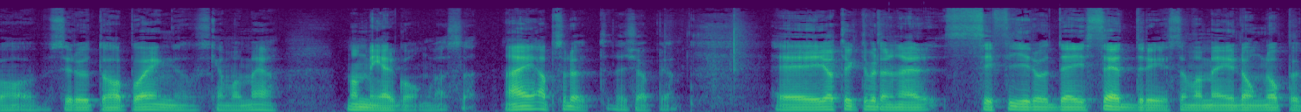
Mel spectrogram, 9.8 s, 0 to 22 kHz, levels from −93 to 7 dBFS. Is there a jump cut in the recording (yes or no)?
yes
